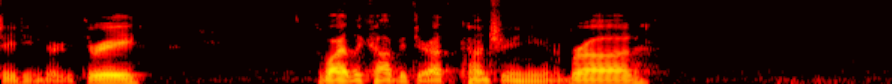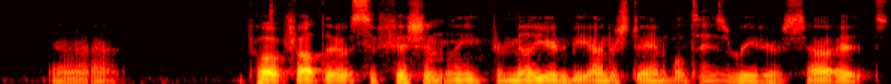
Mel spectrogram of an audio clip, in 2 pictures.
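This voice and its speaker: A man's voice: fairly low pitch, creaky, darkish tone, husky. A man co-hosting a podcast, reading notes aloud in casual chat with dry, sardonic asides. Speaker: podcast co-host.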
